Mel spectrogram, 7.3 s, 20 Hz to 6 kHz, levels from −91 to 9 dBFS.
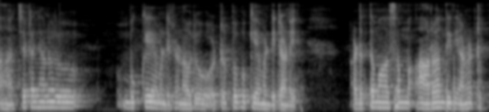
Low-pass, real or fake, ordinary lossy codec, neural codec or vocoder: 5.4 kHz; real; none; none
